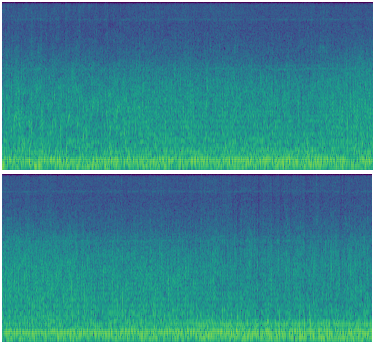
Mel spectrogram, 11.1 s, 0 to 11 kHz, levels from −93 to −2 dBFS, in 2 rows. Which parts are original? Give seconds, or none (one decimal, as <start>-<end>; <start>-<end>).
1.9-11.1

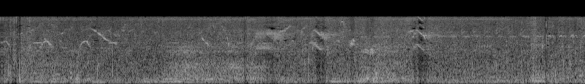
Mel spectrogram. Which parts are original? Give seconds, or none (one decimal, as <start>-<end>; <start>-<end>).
0.0-5.9

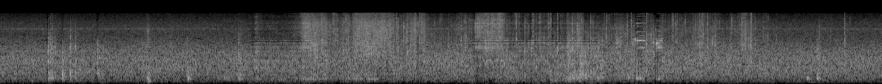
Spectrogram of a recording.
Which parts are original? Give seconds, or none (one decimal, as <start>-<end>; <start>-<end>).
0.0-2.5; 3.1-4.7; 6.0-8.8

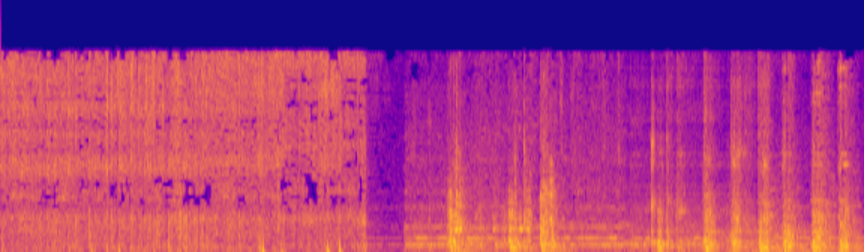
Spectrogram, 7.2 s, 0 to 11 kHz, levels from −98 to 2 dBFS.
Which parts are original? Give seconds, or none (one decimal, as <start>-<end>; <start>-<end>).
0.0-5.2; 6.4-7.2

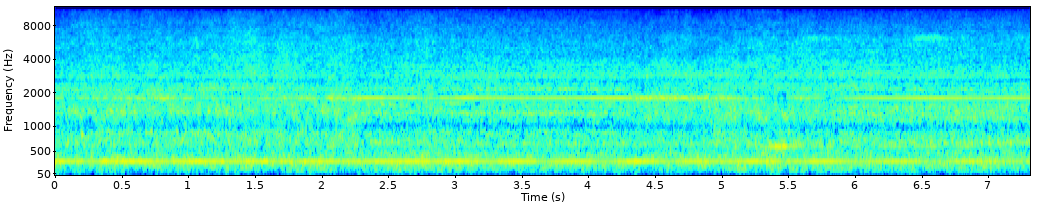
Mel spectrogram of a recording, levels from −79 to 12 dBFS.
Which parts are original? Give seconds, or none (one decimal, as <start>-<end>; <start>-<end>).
2.3-4.3; 5.7-7.3

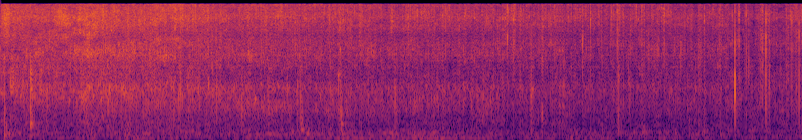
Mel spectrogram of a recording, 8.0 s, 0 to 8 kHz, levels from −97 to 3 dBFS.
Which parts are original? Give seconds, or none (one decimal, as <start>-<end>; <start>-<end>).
none

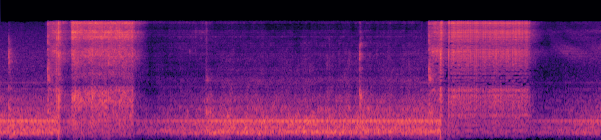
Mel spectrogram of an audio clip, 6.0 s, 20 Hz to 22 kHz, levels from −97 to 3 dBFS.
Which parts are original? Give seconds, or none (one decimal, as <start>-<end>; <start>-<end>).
0.0-0.6; 4.2-6.0

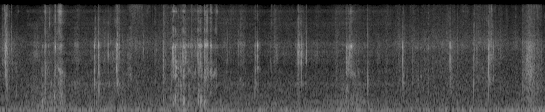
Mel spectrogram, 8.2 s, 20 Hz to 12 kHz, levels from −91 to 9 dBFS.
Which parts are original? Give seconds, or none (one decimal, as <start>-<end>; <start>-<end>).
0.0-0.4; 1.9-2.8; 5.9-8.2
